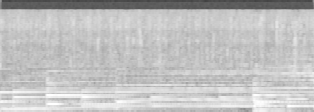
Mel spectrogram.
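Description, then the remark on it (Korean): Steady rain patters on a hard surface, a continuous soft hiss, while sustained mellow musical tones hold underneath; no one speaks. “빗방울. 빗방울인지 눈물방울인지 모를 물방울 하나가 내 뺨을 타고 흘러내려왔다.”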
